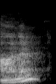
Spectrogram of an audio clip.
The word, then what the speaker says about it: Aanam: So it's actually Aanam. We pronounce it Anam. Anam? So it's double A is R.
